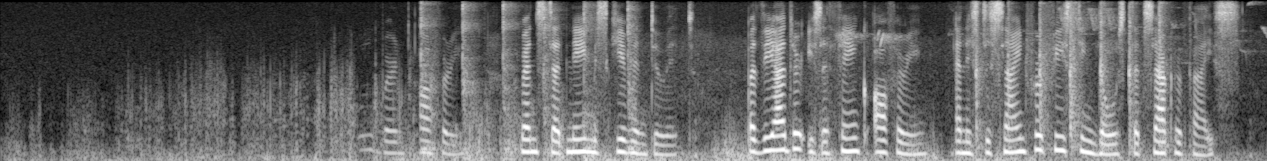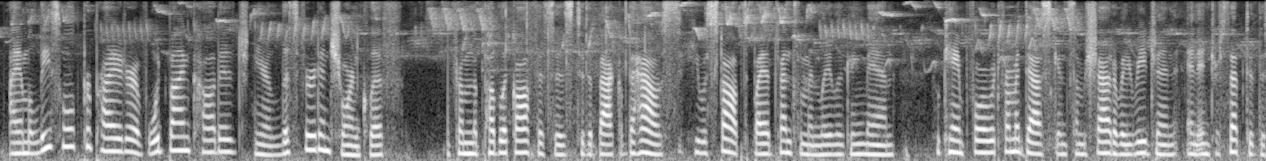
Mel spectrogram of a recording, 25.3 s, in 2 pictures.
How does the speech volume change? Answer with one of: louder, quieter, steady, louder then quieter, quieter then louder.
steady.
